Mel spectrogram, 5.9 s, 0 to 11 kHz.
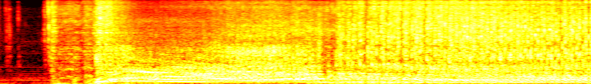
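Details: LS V8-swapped Jaguar XJ-S, restarted after first start, no headers, open ports: starter whirs, engine catches and blips, then settles into very loud steady even rumble; runs healthy.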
